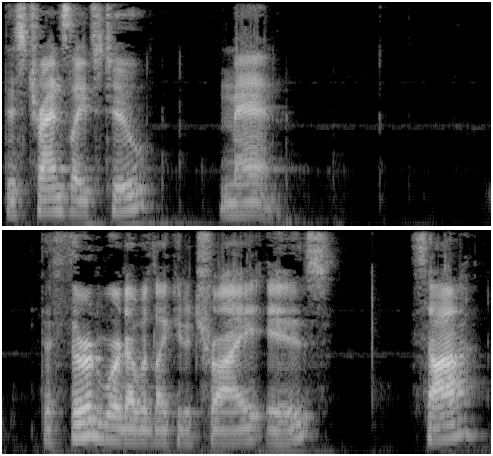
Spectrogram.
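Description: A man's voice: medium pitch, slow, pauses often, fairly bright tone. A man narrating an instructional language lesson as a teacher, explaining things step by step.

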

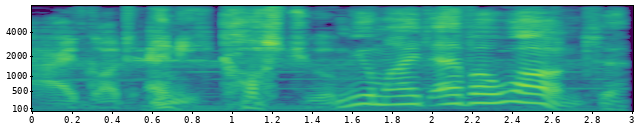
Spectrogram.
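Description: A man's voice: on the high side, wildly swooping pitch, faint music behind. A man voicing an eccentric, playful costume maker in an adventure game, humming and musing as he talks. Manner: drawn-out, musing delivery with many hums. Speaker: game character.

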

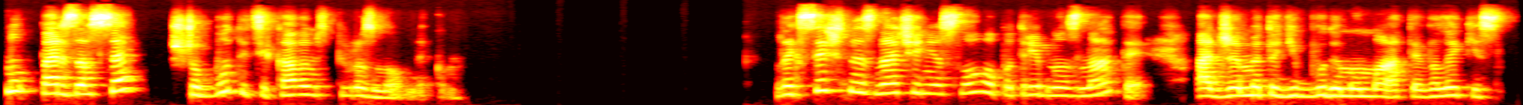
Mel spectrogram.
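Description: Ukrainian lady teacher explaining grammar, lively, restarts her words a lot. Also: medium pitch, vocal fry. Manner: lively explanatory, with self-corrections. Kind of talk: school lesson explanation.

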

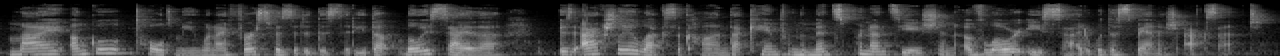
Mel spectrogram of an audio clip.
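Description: A woman's voice: lowish voice, moderate pace, a little hiss or hum. A young woman narrating a scripted walking-tour voice-over, reading steadily from her script like a tour guide. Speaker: student narrator.

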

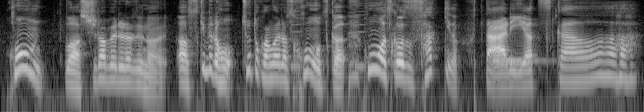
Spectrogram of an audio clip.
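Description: A man giving animated let's-play commentary in rough, casual speech, often laughing. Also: sits high, fairly quick. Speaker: game streamer.

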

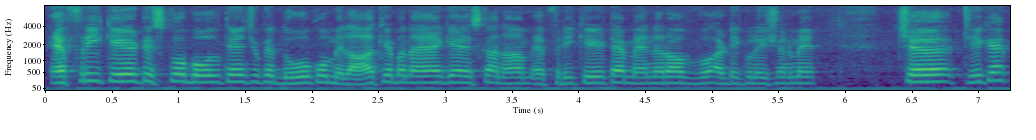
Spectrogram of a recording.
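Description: A man's voice: sits high, steady tone, measured pace, mellow. A man giving a recorded lecture, explaining each point step by step and answering his own questions.

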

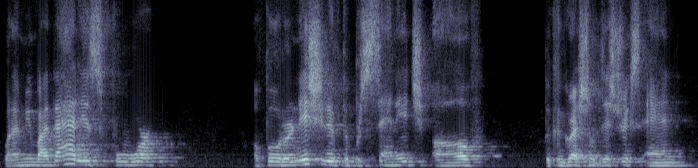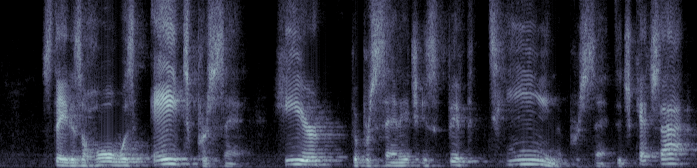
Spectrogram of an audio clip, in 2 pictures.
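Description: A middle-aged man lectures on law with a faint New York accent. His voice sits fairly high and carries the echo of a roomy space. He talks in a chatty way, often wandering off topic with wry, self-mocking jokes. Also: a little slow, a bit bright. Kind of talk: explanatory lecture with wry asides.

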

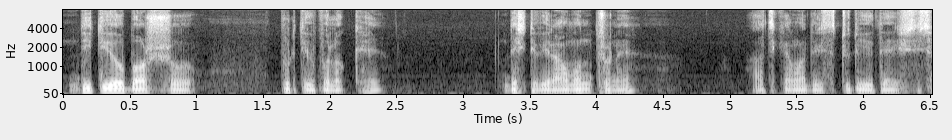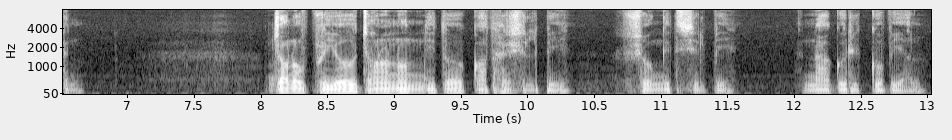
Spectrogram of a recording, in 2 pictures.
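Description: Male TV host, low mellow voice, dry close sound, formal and polite. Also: measured pace, long pauses, breathy edge, no echo. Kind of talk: TV studio interview. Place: TV studio.

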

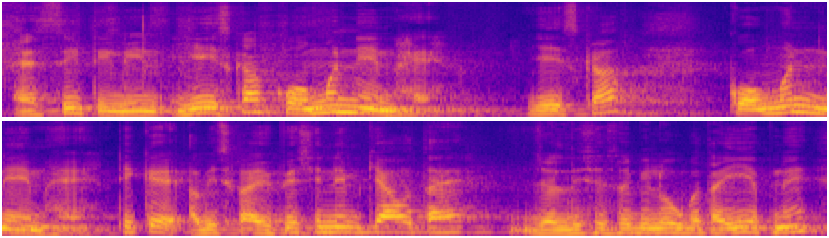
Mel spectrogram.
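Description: A man's voice: mid-range voice, normal speed, warm tone, big-room sound. A male chemistry teacher giving an online lecture, explaining step by step, mixing English terms into Hindi, repeating key words and asking the class questions.

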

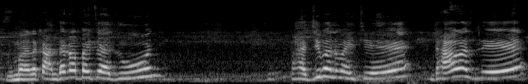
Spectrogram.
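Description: High-voiced woman cooing to her pets. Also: measured pace, dull audio, slight background noise. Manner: fond baby talk to her pets, meowing along. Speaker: home vlogger. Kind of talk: casual home vlog, chatting to pets. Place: home kitchen. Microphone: handheld phone.

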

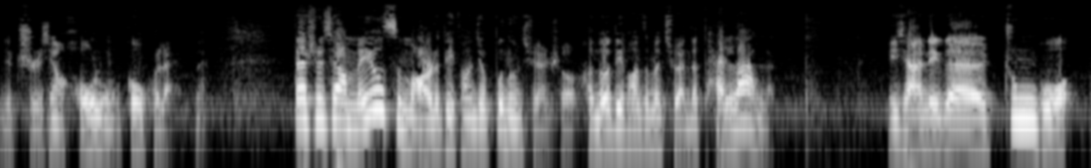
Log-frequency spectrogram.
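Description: A man teaching an English vocabulary lesson, explaining words with rhetorical questions and slowly repeating them aloud for pronunciation practice. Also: a little high.

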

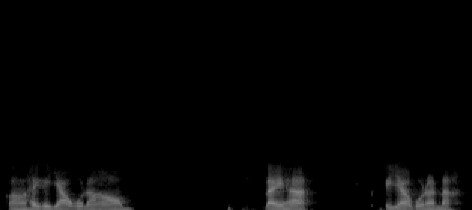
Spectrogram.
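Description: A woman's voice: a little high, fairly even intonation, brisk. Patient woman tutor on a dull call. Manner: patient, coaxing, mixes Vietnamese and English. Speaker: online English tutor. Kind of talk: vocabulary drill with a child.

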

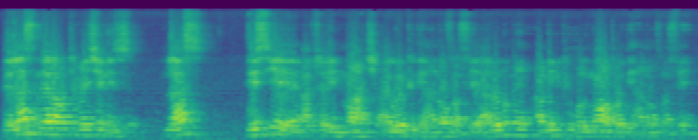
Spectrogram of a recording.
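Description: A man's voice: fairly high pitch, fast talker, a crowd in the background. Earnest South African man on a panel. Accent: South African English. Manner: earnest, repeats words when emphasizing. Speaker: panelist, professor. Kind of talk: panel discussion. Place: conference stage panel. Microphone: handheld mic. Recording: roomy hall from a distance.

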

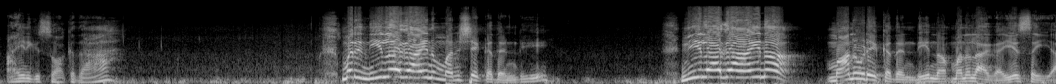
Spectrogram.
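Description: A man preaching with a Telugu accent, questioning his congregation and swinging between loud and soft passages. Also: medium pitch, a little hiss or hum. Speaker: pastor. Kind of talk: sermon.

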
